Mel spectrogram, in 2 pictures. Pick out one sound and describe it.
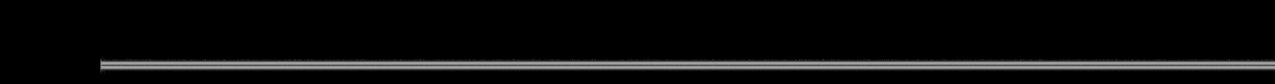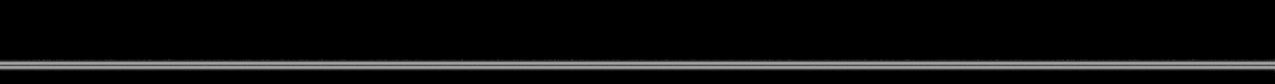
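A steady, high test tone beeps without a break.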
